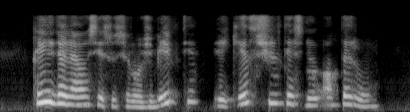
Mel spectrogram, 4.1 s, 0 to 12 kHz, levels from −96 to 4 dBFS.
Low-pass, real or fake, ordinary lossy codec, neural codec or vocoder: 7.2 kHz; fake; MP3, 96 kbps; codec, 16 kHz, 2 kbps, FreqCodec, smaller model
